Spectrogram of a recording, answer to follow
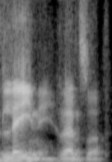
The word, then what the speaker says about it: LayNii: So lay the first syllable stands for layers representing all kind of high resolution nasal scale layers and columns and ni the second syllable is is nifty which sets kind of lany apart from other software suites.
